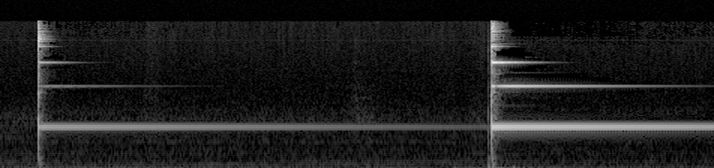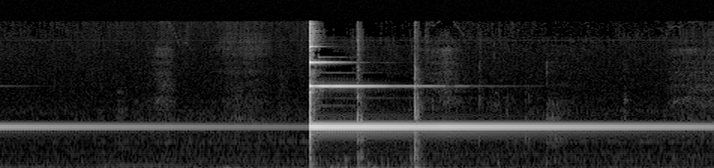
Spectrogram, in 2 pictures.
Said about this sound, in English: Okay. I'm going to ring my bell. I have a bell.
